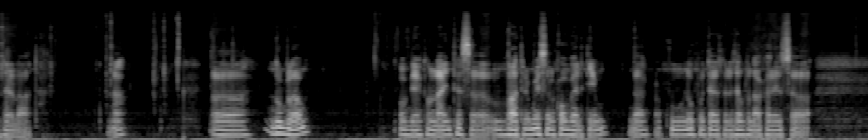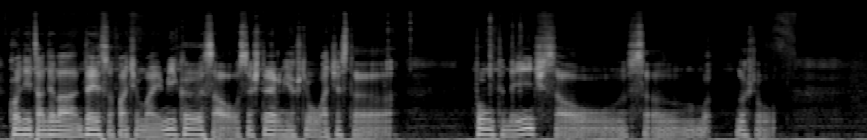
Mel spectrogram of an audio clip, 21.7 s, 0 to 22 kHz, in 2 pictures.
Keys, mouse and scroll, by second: 1.0 KP_1, 1.8-2.3 scroll down 2, 2.3-2.7 shift+scroll up 2, 16.3 middle click, 17.6 KP_1.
